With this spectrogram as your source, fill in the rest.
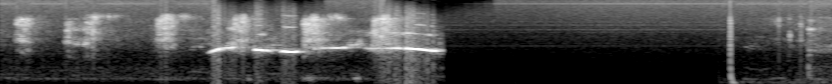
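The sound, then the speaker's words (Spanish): A loud, sustained human whistle, a mocking chiflido on the 'day of the whistle', holds a steady, slightly wavering pitch for about a second amid bursts of noisy, crowd-like hubbub, then cuts off into near silence broken by a sharp click. “Hoy que es el día del chiflido, le quiero mandar un saludo a Martín Orozco Sandoval.”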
